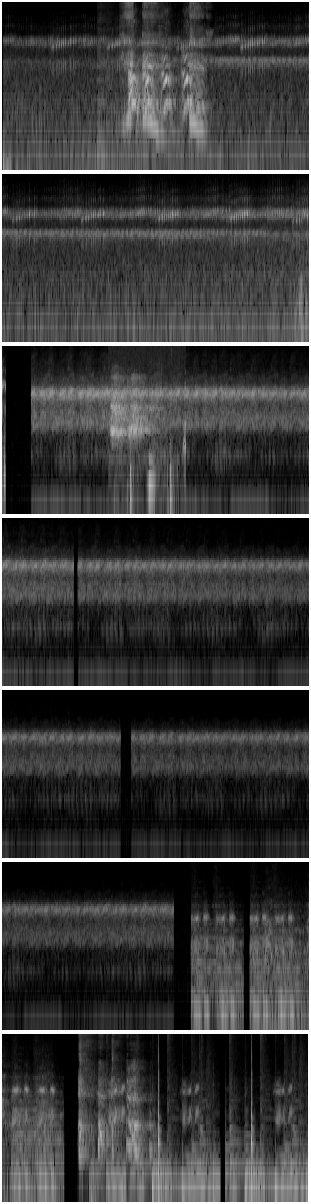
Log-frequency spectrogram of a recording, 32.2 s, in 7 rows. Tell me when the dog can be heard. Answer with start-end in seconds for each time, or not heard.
1.4-2.9, 10.8-12.0, 26.8-28.4.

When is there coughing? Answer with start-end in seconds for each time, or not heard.
1.8-3.1, 28.8-29.9.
